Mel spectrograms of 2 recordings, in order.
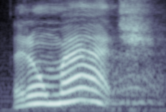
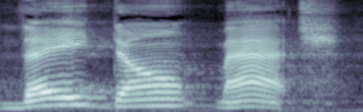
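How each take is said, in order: First: Insistent repeat. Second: Very slow, spelled out word by word; slow, deliberate insistence; drawn-out repeat. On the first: Worker repeats his find. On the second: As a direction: drag it out so they finally get it. Worker repeats, drawing it out. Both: Retold or imitated.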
